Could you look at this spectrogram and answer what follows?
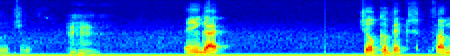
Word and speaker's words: Djokovic: he not tell the truth then you got jokovic if i'm not mistaken yeah novak is am i saying it right um what's his first name novak we'll talk about novak djokovic thank you you know i'm terrible novak so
